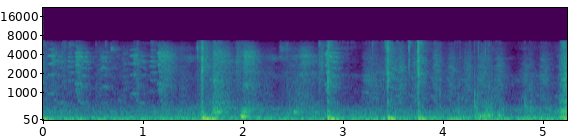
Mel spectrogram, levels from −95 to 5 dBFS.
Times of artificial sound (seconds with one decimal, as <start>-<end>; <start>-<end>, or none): 1.2-2.8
